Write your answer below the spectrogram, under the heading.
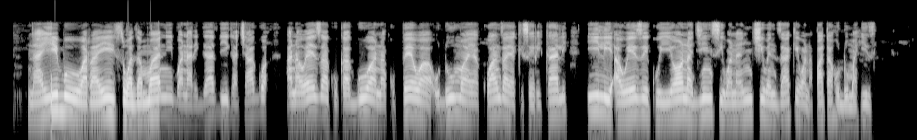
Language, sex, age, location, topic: Swahili, male, 18-24, Kisumu, government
